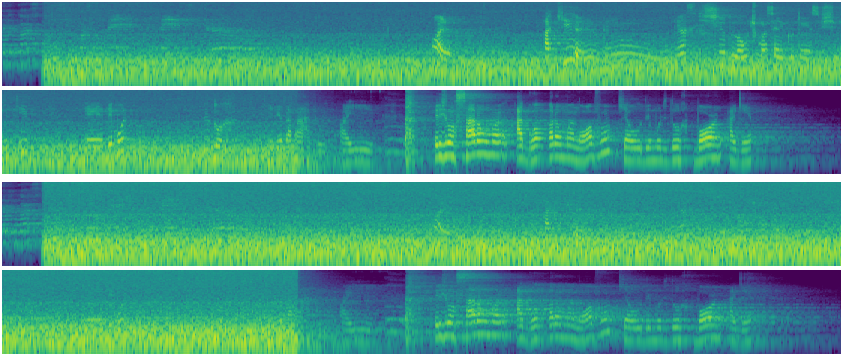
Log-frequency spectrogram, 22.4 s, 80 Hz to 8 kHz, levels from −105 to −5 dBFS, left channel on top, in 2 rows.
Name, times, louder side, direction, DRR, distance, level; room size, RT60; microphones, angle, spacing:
voice 1, 0.0-3.5 16.3-16.8, equal, 35° left, -5 dB, 3.8 m, -42 dB
sound 1, 0.5-15.2, right 5 dB, 45° right, 0.3 m, -23 dB
voice 2, 5.7-6.1 7.2-11.9 12.3-12.9 13.9-14.4 14.7-16.1 16.6-21.2, left 7 dB, 65° left, 12 dB, 0.3 m, -29 dB
17.0 x 7.9 x 8.9 m, 2.9 s
head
